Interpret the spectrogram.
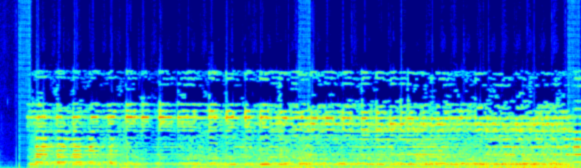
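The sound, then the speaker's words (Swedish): Car horns honk continuously in a flag-waving car parade several hundred metres long driving through Malmö, many overlapping tones blaring at once for the whole stretch, loud, over a rumbling backdrop of traffic and crowd noise. “Och i Malmö körde en flera hundra meter lång bilparad flaggviftande och tutande genom stan, vilken avslutades med fyrverkerier.”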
